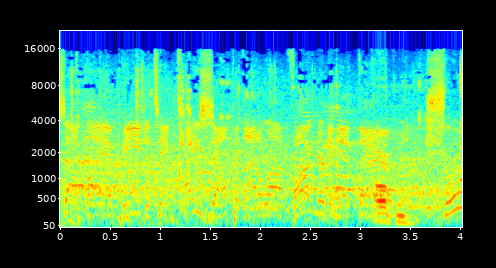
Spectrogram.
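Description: Basketball game broadcast audio: a ball being dribbled on the hardwood court during live play, with a commentator's voice in the background.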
